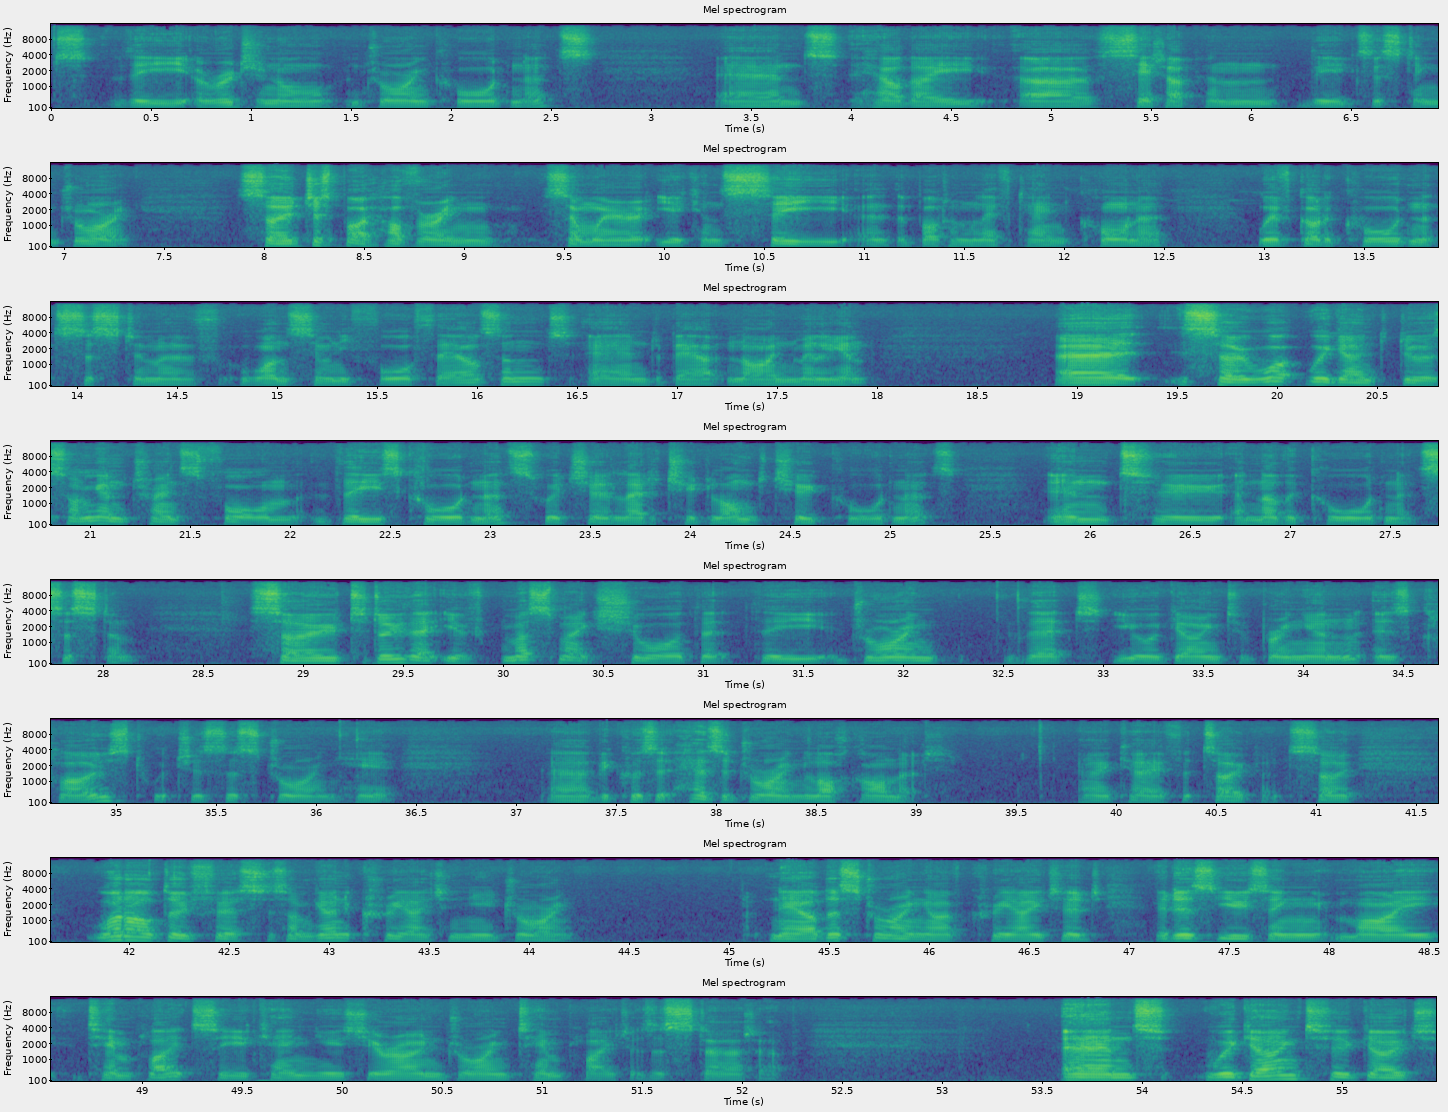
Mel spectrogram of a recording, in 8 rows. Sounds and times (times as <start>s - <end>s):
Speech: 0.0s - 18.0s, 18.9s - 36.4s, 37.1s - 41.2s, 41.8s - 44.3s, 45.1s - 52.3s, 53.6s - 55.4s.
